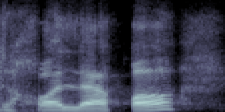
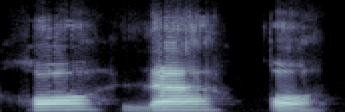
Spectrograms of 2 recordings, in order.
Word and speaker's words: خلق: If you find that you're saying khala, the lam is pronounced as a la, khalaqa, then that means your lam is heavy, and that is not correct in this case.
